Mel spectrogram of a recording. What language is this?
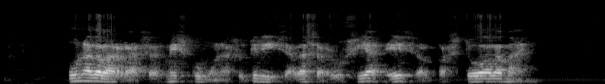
Catalan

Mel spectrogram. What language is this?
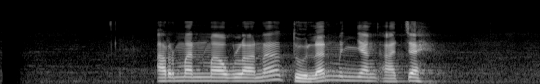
Javanese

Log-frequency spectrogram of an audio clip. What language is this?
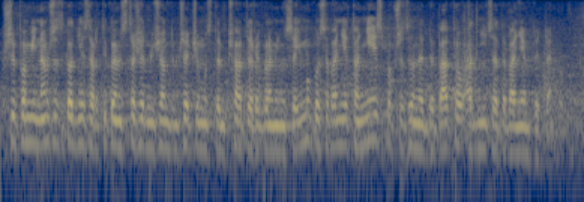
Polish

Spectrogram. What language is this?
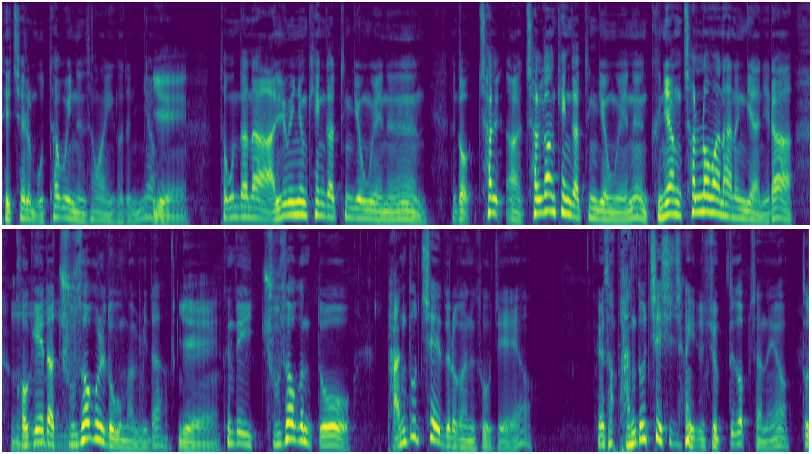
Korean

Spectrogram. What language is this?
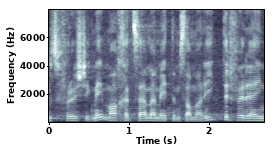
Swiss German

